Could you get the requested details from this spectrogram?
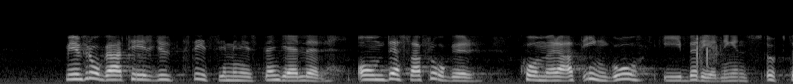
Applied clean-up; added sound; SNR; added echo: none; none; none; none.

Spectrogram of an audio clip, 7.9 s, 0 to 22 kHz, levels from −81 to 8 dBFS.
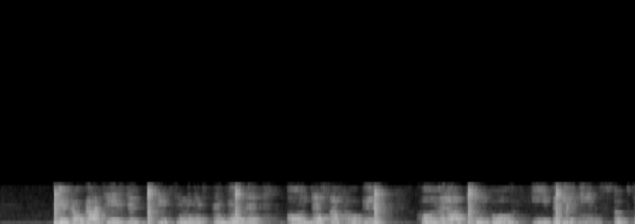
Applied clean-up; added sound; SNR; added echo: none; Hammer; 4 dB; reverberation time 0.3 s.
